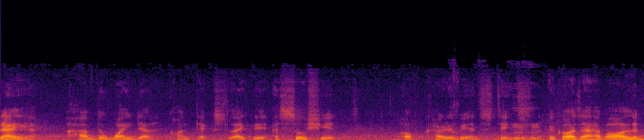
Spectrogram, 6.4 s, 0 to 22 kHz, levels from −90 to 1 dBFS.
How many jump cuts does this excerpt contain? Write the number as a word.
one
